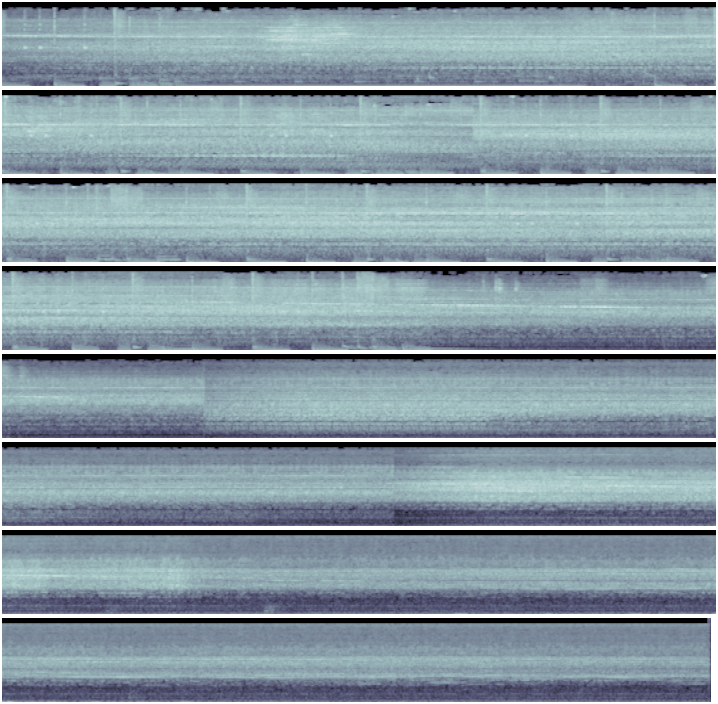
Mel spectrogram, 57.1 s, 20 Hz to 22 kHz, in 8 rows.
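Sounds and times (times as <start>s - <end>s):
music with a heavy beat: 0.0s - 26.0s
diesel engine sound through small speakers: 0.0s - 26.9s
model locomotives whirring: 0.0s - 57.0s.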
